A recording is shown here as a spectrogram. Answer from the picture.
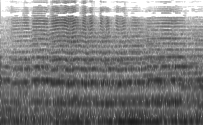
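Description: Mariachi band playing an instrumental passage, trumpets and violins in front over guitars and harp.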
